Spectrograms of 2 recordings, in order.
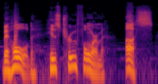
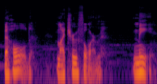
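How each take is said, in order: First: It is said a little louder. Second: It is said softly.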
